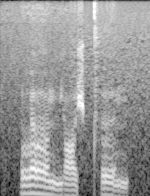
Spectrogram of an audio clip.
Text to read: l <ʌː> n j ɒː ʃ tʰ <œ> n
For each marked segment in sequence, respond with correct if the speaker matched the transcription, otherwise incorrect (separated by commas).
correct, incorrect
